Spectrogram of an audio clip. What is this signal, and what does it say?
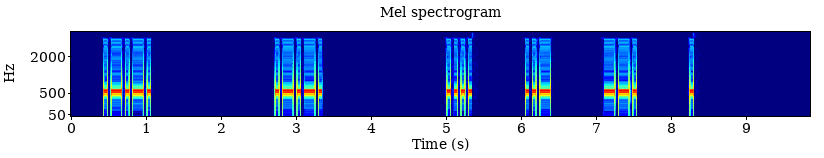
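Morse code, heard as a keyed tone, about 25 wpm, spaced as for 10 wpm, 550 Hz. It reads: <AR> <AR> HUGE
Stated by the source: Morse code sending of news headlines, speed 10.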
